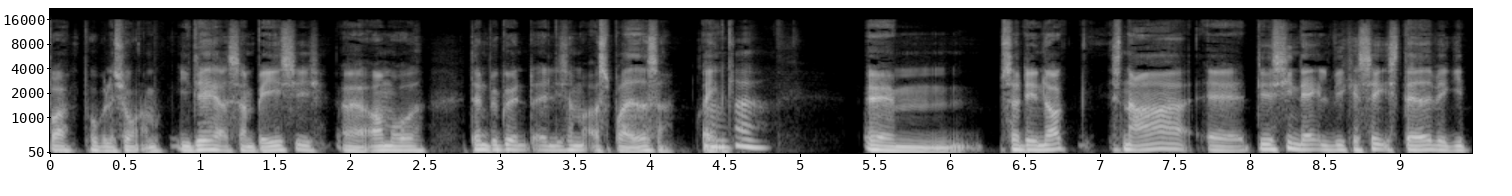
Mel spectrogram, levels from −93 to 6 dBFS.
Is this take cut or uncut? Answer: cut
